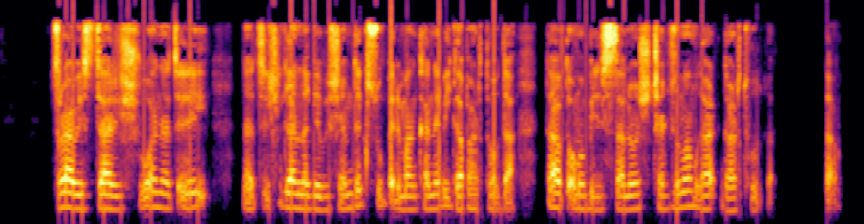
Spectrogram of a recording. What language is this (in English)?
Georgian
